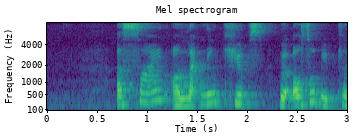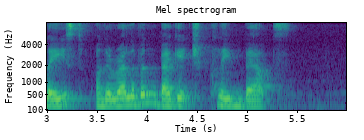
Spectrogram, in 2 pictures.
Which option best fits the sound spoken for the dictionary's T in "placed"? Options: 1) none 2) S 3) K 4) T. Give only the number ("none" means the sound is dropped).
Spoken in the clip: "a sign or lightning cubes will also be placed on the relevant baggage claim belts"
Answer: 4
